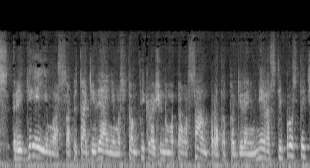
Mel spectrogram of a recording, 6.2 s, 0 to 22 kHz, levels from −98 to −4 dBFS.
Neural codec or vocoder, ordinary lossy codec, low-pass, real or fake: codec, 44.1 kHz, 7.8 kbps, Pupu-Codec; MP3, 48 kbps; 14.4 kHz; fake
